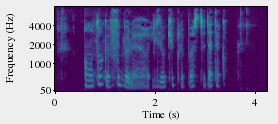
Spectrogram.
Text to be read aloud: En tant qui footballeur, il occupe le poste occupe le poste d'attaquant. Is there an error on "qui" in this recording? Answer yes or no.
yes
